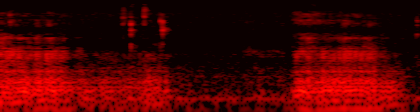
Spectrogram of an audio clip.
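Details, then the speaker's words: Loud snoring from a sleeping female dog after a tiring day. "And my dog is snoring so loud."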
